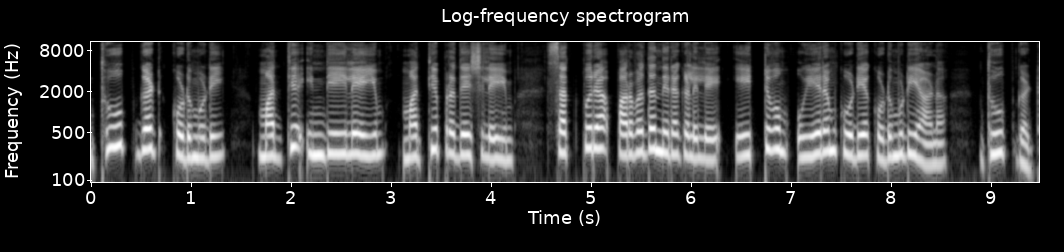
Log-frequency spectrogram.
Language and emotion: Malayalam, neutral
